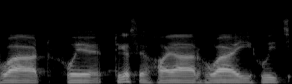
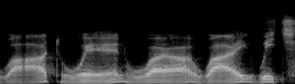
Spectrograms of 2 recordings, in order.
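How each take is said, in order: First: What, when, where, why, which said the usual local way, with W; the wrong way they teach at home; wrong pronunciation. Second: What, when, where, why, which said cleanly, W dropped; the right version, every word spoken apart; correct pronunciation. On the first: Teacher imitates how schools mispronounce the question words. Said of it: "This is totally wrong pronunciation". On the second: Teacher corrects the class after showing the wrong version. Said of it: "The correct pronunciation will be". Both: Shown as a demonstration.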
